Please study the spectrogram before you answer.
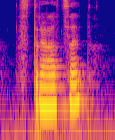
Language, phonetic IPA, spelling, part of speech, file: Czech, [ˈstraːt͡sɛt], ztrácet, verb, Cs-ztrácet.ogg
- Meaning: 1. to lose 2. to lose, to waste 3. to be lagging behind 4. to fade away, to wear off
